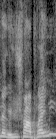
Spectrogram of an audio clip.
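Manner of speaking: put-on angry New York accent. Retelling a woman's angry words about a missed call: imitating an angry New York accent. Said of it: "she got mad at me".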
